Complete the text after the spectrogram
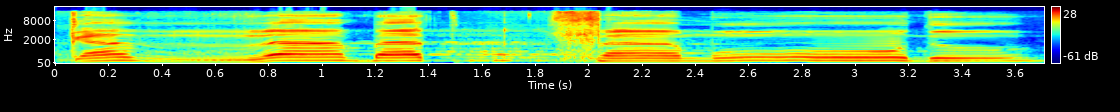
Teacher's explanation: huruf ta itu makhrajnya lidah di dalam Pak Bu. Ujung lidah ketemu dengan perbatasan gigi atas dan gusi. · Sementara huruf tha itu lidahnya keluar sedikit. Jadi pasti pindah makhraj.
